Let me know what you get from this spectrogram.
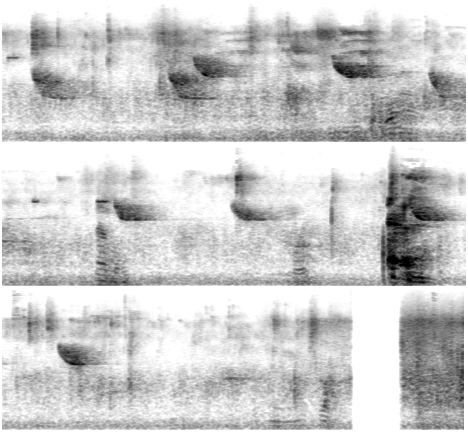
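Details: Young monkey Duke cries after getting hurt in a failed attempt to catch his mother Duchess: a string of shrill downward-sliding wails at irregular intervals, with loud knocks and a burst of noisy rustling near the end.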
